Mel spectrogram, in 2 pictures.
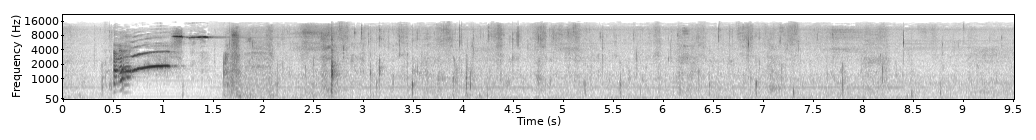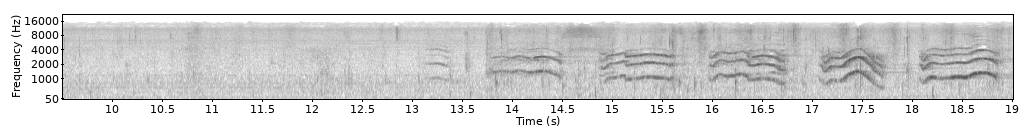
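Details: A newborn Cairn Terrier puppy, the fourth of the litter, gives a sharp rising squeal during the birth, then a run of thin, wavering squeaks.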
